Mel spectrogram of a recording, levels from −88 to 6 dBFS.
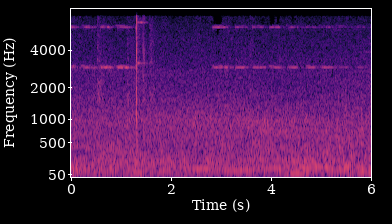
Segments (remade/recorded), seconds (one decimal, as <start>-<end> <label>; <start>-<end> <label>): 0.0-6.0 recorded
